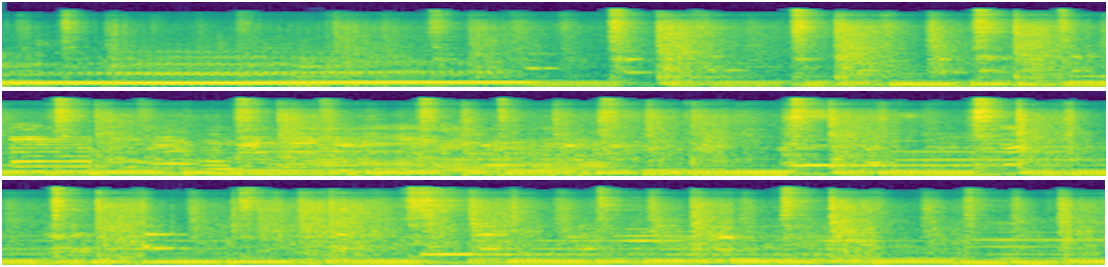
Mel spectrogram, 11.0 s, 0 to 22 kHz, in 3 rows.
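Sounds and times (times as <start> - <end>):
bass line: 0.0 - 11.0
drum kit beat: 0.0 - 11.0
plucked strings: 2.1 - 10.5.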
